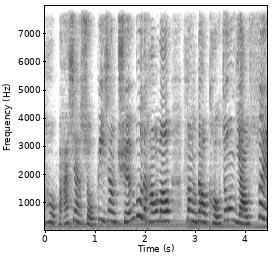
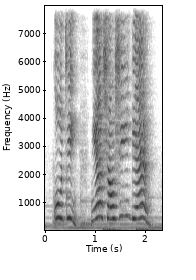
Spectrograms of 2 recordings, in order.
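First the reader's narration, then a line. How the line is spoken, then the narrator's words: Hurried call. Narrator (Chinese): 他急忙叫住沙僧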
